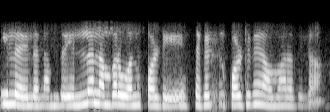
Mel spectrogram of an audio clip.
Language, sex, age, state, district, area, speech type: Kannada, female, 30-45, Karnataka, Bellary, rural, conversation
